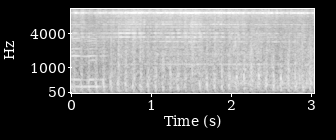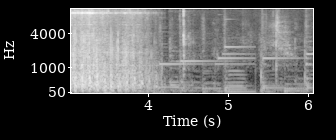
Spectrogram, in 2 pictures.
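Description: Helicopter rotor sound effect, a fast, steady chopping that fades out about four seconds in. Soft background music remains after it.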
